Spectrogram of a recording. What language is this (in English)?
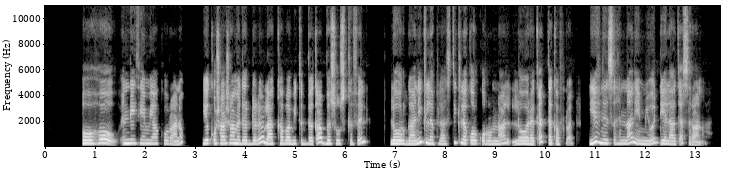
Amharic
